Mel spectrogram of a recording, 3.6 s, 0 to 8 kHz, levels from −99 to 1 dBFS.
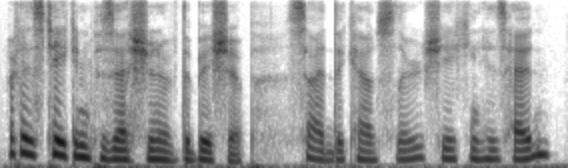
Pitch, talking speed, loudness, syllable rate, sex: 180 Hz, 220 wpm, -20 LUFS, 6.6 syllables/s, female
